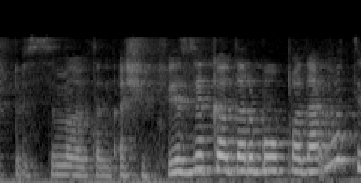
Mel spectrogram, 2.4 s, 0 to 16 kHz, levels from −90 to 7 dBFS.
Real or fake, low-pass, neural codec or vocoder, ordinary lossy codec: real; 7.2 kHz; none; AAC, 64 kbps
